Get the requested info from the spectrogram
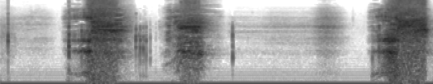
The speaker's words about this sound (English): I'm going to sneeze.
